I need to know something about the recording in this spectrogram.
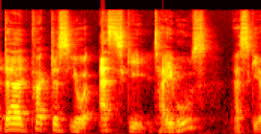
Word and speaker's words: ASCII: ASCII, I think, is the way they pronounce it.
